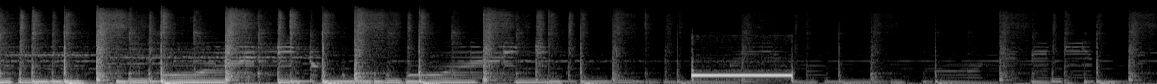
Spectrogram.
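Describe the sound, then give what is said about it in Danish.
Rhythmic music with a heavy beat plays, then a single loud, steady ringback tone of an outgoing phone call from the show What to Watch to a listener cuts in for about a second before the music resumes. “Det er Kasper Christensen og Maria Monson, der ringer til dig fra What to Watch.”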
